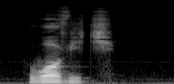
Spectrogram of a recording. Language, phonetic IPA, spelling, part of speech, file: Polish, [ˈwɔvʲit͡ɕ], łowić, verb, Pl-łowić.ogg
